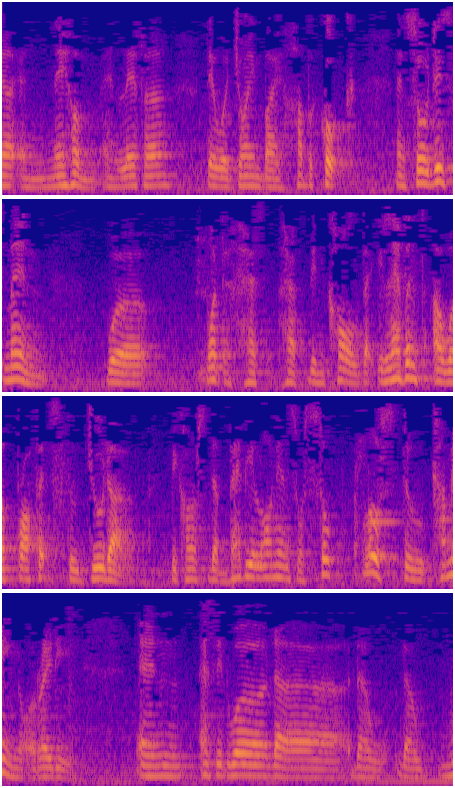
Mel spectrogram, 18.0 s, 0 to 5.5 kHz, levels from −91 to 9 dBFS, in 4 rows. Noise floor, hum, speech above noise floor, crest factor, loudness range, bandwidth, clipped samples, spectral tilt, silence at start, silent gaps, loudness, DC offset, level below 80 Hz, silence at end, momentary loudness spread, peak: -45 dBFS; none; 20 dB; 20 dB; 3 LU; 5.4 kHz; under 0.1%; -10.5 dB/octave; 0 s; none; -26 LUFS; under 0.1%; -52 dBFS; 0 s; 13 LU; -6 dBFS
